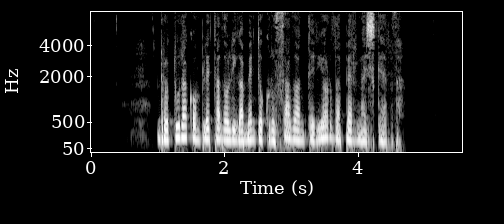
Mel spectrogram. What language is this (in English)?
Galician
